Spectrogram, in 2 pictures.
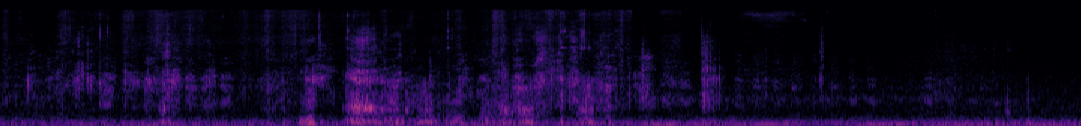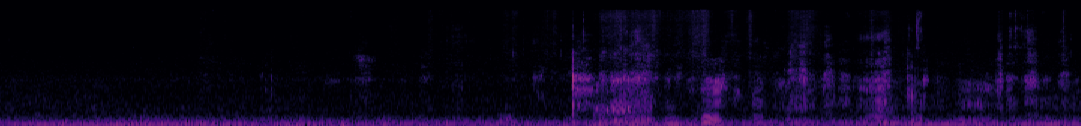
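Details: Playing puppies, an Old English pup and a mutt, pant and scuffle; rough growly bursts come around the second to fourth seconds and again near the end, with a constant low hum underneath.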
